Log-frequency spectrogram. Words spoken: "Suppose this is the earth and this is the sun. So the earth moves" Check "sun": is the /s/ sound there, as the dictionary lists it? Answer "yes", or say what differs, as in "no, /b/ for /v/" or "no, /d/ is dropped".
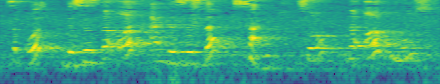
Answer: yes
